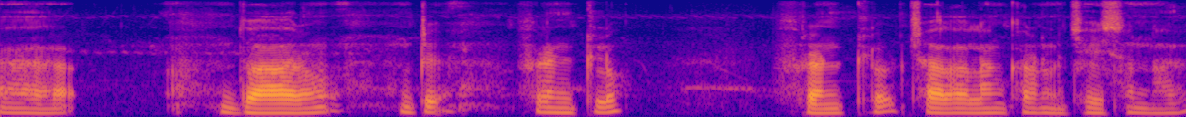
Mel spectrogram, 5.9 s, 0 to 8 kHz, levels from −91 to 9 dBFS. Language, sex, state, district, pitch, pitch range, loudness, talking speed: Telugu, male, Andhra Pradesh, Manyam, 120 Hz, 115-130 Hz, -21 LUFS, 120 wpm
